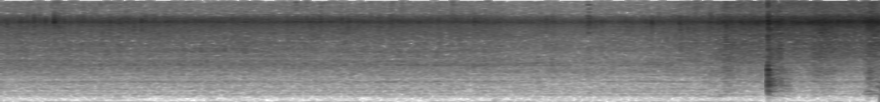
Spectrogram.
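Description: Mixed vegetables with masala sizzle steadily in a hot pan for vegetable fried rice, a constant frying hiss with a brief clatter of stirring near the end.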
